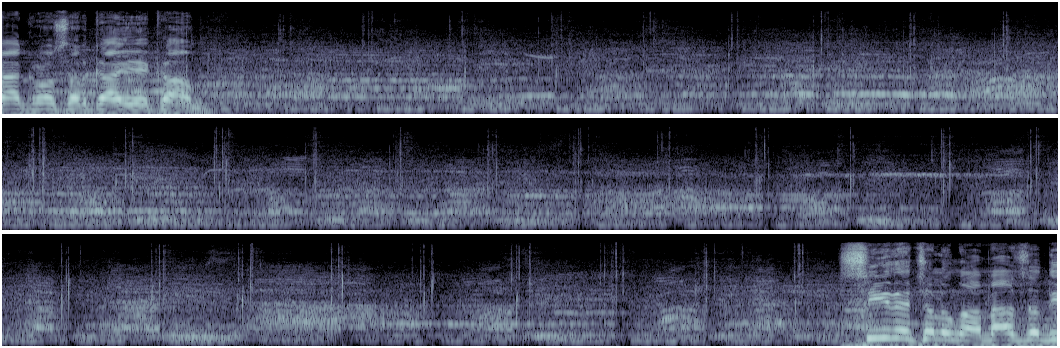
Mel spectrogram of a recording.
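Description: A crowd of protesters shouts and chants.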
